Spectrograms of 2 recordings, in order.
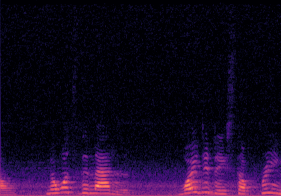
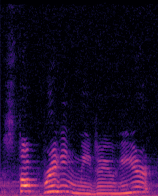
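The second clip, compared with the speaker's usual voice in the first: usual speaking voice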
